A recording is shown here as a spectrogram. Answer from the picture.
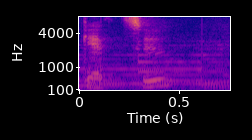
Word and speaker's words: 月: word for you mande the first kanji is pronounced getsu and the counter as a whole is pronounced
